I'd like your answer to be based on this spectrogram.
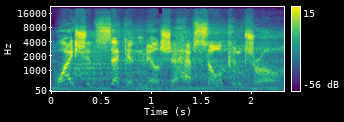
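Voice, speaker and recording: A man's voice: medium pitch, expressive, moderate pace, sharp tone, soft background music. A man voicing a smug, condescending, insinuating senator in a video game. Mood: disdainful. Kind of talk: video game cutscene acting. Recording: echoey chamber with long reverb.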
